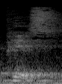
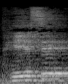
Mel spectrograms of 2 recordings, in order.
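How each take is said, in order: First: The word ends on the consonant, no vowel. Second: The word ends with an extra vowel sound. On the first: The speaker calls it right. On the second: The speaker calls it wrong.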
